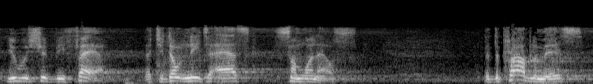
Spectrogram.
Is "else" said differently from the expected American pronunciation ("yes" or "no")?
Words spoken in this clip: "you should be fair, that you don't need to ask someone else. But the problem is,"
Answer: no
